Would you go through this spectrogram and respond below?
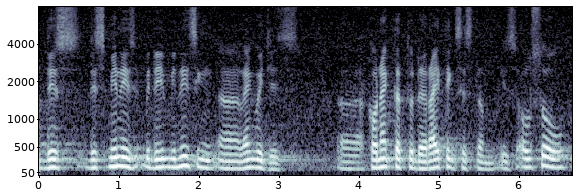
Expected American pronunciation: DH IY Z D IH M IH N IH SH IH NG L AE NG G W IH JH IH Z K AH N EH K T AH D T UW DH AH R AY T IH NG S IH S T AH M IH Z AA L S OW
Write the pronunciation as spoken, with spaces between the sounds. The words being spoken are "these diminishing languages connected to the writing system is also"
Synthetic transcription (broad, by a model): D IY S D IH M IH N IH S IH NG L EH NG G W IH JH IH S K AH N EH K T AH D T UW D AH R AY T IH NG S IH S T AH M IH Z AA L S OW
